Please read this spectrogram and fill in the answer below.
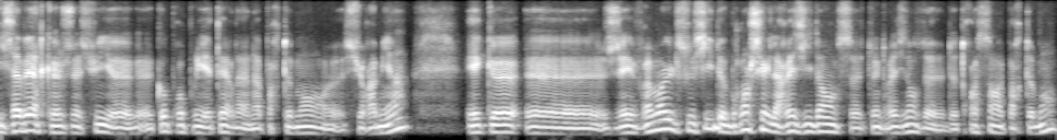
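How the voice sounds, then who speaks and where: Over a quiet background, a man uses lively intonation in a dark, mellow tone at a fairly low pitch. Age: 70s. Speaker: former association director, environmental volunteer. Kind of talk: podcast interview. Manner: hesitant, many fillers.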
